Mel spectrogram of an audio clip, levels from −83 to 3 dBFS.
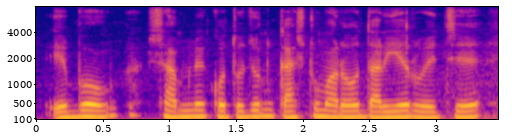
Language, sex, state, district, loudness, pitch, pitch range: Bengali, male, Tripura, Unakoti, -14 LUFS, 150 Hz, 145-160 Hz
